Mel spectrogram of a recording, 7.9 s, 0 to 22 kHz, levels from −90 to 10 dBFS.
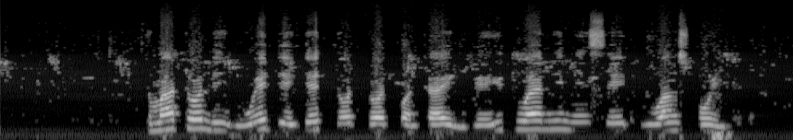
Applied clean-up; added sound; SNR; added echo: classical method spectral subtraction.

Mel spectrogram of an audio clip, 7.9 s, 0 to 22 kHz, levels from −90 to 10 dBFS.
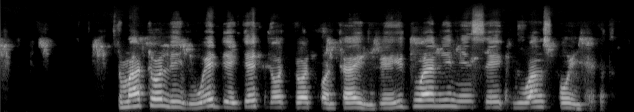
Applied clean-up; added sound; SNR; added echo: neural mask model Resemble Enhance denoiser.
